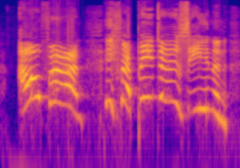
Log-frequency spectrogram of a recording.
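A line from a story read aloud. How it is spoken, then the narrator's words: Panicked shouting. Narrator (German): schrie Onkel Vernon in Panik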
